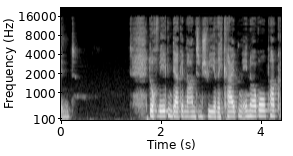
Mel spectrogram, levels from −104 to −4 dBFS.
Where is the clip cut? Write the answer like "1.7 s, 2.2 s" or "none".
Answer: none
